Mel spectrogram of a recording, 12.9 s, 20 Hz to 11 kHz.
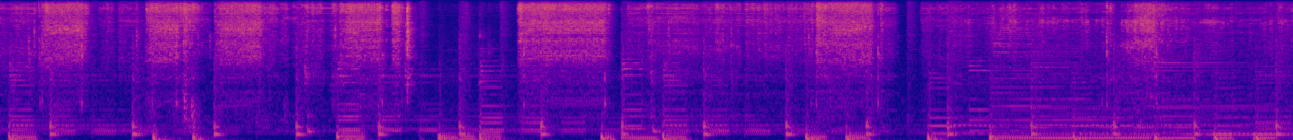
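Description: ZINGO RACING 9115 1:32 micro RC off-road car's small electric motor and plastic gearbox whirring in repeated short bursts of throttle, each a second or less, stopping and starting about eight times.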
